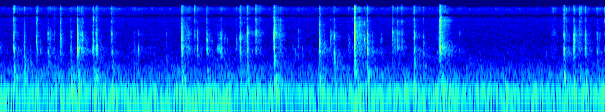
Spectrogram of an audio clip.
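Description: Fingertips with short nails type on a thin, flat iPad Smart Keyboard-style folio keyboard with dark woven fabric-covered keys. Soft, quick, dry taps come in irregular bursts, each dying away almost at once. A steady low hum runs underneath.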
